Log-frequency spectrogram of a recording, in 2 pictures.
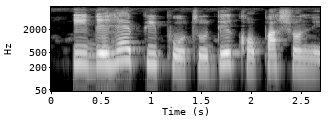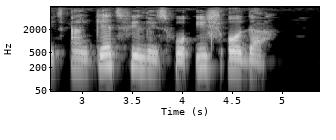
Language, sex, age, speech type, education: Nigerian Pidgin, female, 15-29, spontaneous, tertiary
